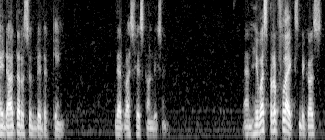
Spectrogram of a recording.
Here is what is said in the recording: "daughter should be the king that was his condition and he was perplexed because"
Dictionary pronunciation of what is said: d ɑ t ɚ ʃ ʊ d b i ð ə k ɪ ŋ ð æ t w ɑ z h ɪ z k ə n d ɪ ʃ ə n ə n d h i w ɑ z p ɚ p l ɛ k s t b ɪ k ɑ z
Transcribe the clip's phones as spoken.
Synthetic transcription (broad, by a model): d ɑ t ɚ s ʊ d b i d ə k ɪ ŋ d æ t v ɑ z h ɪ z k ə n d ɪ ʃ ə n ə n d h i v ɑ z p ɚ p l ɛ k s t b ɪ k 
